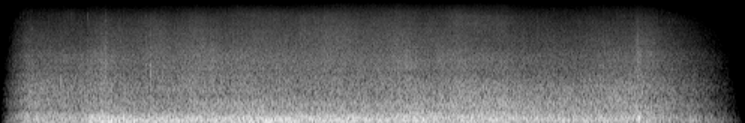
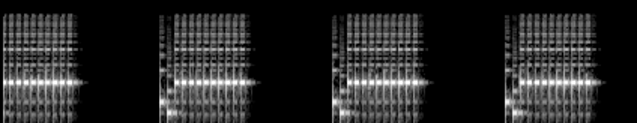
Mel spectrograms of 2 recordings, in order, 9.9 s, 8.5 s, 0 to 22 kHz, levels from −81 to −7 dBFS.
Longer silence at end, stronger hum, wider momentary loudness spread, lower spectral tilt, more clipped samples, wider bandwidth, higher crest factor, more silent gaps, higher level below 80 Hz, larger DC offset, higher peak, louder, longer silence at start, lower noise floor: second, 0.4 s vs 0.55 s; neither; about the same, 8 LU vs 10 LU; first, -6.5 dB/octave vs -0.5 dB/octave; neither; first, 18.5 kHz vs 13.5 kHz; about the same, 16 dB vs 12 dB; second, none vs 1.22-2.11 s, 3.51-4.41 s, 5.82-6.71 s; first, -28 dBFS vs -62 dBFS; neither; about the same, -4 dBFS vs -2 dBFS; second, -22 LUFS vs -11 LUFS; about the same, 0.1 s vs 0.05 s; second, -46 dBFS vs under -90 dBFS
